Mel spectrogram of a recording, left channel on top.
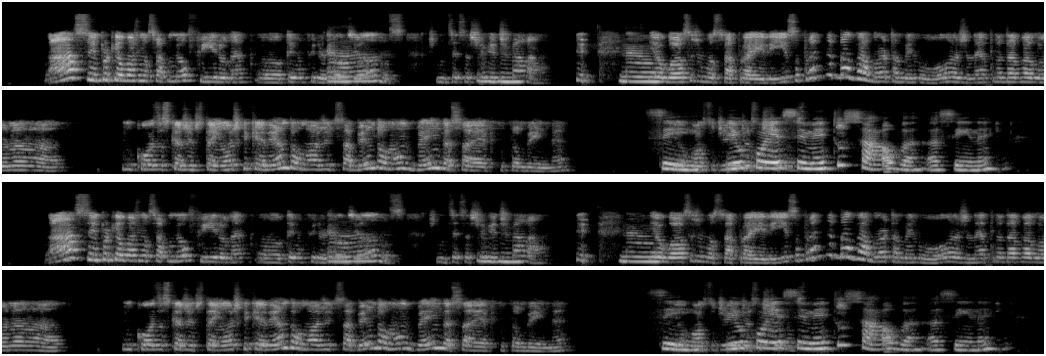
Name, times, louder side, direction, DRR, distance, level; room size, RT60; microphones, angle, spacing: voice 1, 0.4-5.4 5.7-6.2 6.5-11.0 11.6-16.1 17.1-18.3 18.8-18.9, left 3 dB, 50° left, 3.5 m, -26 dB
voice 2, 3.2-3.8 4.7-5.2 6.2-6.6 16.9-20.4, left 4 dB, 90° left, 0.6 m, -24 dB
6.4 x 3.5 x 2.3 m
head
